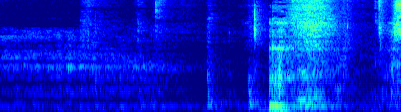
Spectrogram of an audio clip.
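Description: Green plastic craft storage box being shut and moved on a cutting mat: a soft click, then a brief knock and scrape in the second half.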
